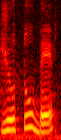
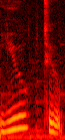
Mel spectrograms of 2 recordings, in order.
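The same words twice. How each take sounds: First: An extra vowel sound is heard after the final consonant. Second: The word ends cleanly on the final consonant. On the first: The speaker calls it wrong. "So it's not YouTube" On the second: The speaker calls it right. "the E at the end of words in English ... is typically silent"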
